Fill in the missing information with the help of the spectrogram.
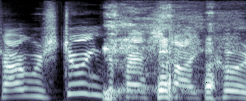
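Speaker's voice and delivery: a hint of an Irish lilt; Irish accent. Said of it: "I'll do it in Irish".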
